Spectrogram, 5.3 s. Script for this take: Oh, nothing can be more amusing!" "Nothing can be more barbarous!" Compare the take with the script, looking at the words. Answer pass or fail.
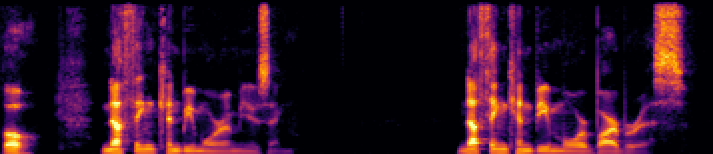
pass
